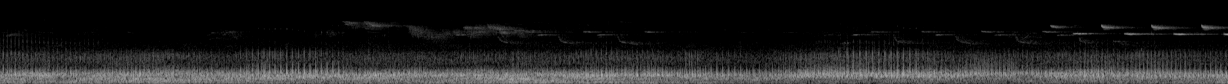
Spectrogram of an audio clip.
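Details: At a spawning pond along the yellow trail in Sunnersta, Uppsala, common frogs produce a dense, steady low purring chorus, picked up with a parabolic microphone just above the surface; thin whistled bird notes sound faintly above.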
